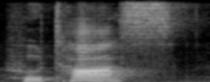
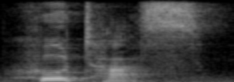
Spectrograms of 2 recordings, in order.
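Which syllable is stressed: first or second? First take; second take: second; first. First: The stress is on the second syllable. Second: The stress is on the first syllable. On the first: The speaker calls it wrong. "so it's not hutos" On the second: The speaker calls it right. "The accent is on the first syllable"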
